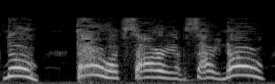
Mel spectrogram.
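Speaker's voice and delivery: very high, loud begging; hammed-up cries for mercy; mock panicked pleading. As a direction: imitate him frantically surrendering. Retold panicked surrender, hands up.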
